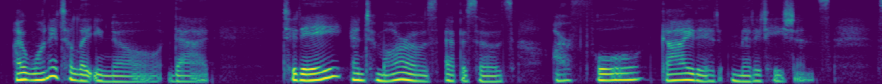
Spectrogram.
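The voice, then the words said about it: Voice affected by a cold. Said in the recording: “excuse my voice. I caught a cold.”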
